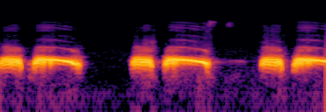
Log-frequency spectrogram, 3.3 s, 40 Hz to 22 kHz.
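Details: Decoy spotted dove calling to draw in wild birds: three rich two-part coos, short then long and gently falling, repeating about every 1.3 seconds in a quiet setting.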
